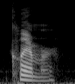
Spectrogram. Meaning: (noun) 1. A great outcry or vociferation; loud and continued shouting or exclamation 2. Any loud and continued noise
- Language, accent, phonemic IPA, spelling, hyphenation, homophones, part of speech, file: English, US, /ˈklæm.ɚ/, clamor, clam‧or, clammer, noun / verb, En-us-clamor.ogg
